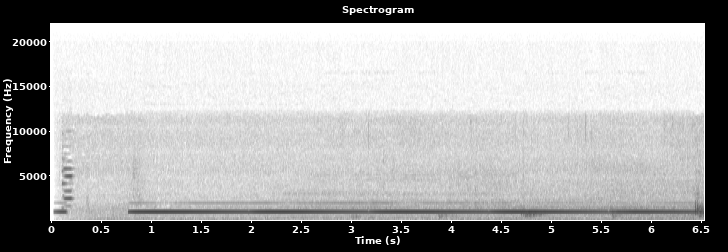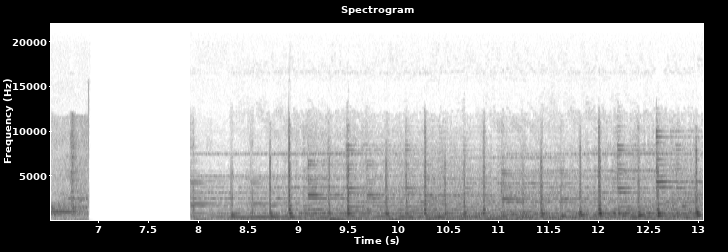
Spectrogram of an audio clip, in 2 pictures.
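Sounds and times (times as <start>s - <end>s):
steady electronic beep tone: 0.0s - 6.6s.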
